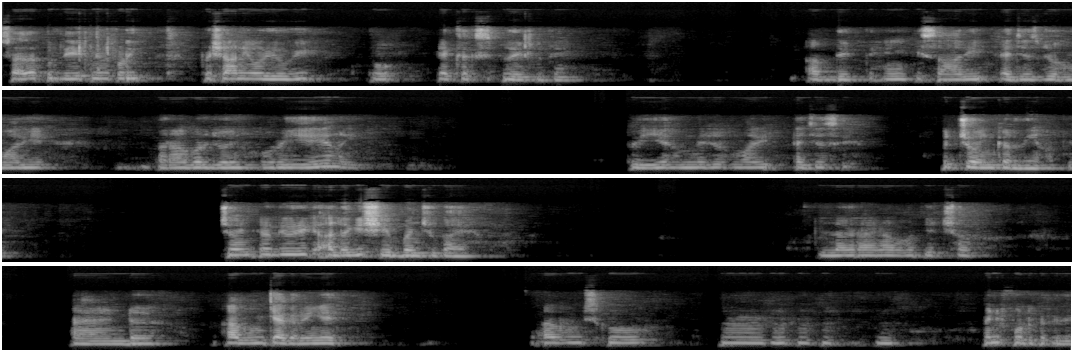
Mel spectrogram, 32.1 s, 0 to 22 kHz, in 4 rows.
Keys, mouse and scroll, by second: 0.9 ctrl+z, 2.7 click, 5.1 click, 16.8 click, 26.9-30.1 drag.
